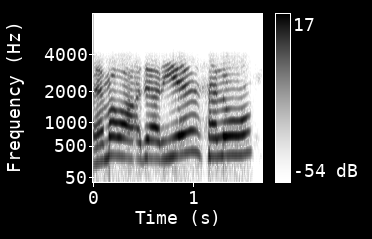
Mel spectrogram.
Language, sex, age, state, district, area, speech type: Punjabi, female, 30-45, Punjab, Kapurthala, urban, conversation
